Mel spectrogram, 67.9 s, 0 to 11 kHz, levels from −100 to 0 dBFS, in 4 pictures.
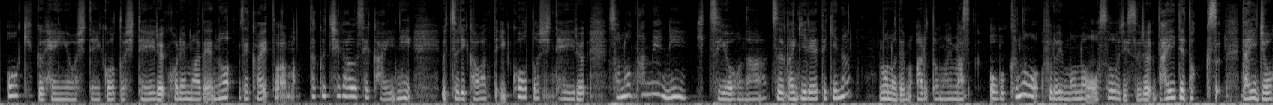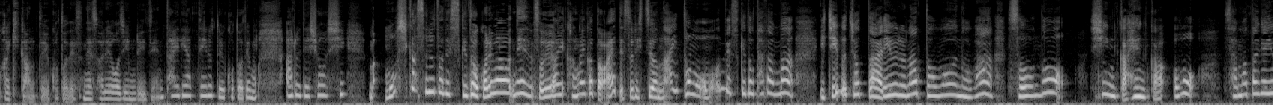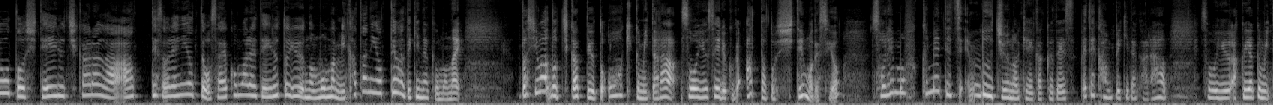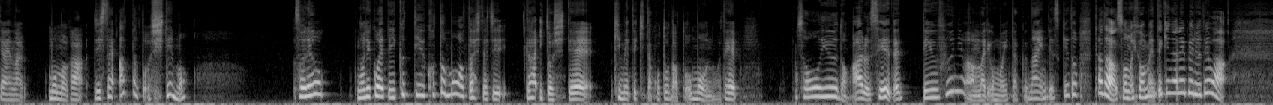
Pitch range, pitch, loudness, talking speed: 215-315 Hz, 265 Hz, -31 LUFS, 360 characters per minute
